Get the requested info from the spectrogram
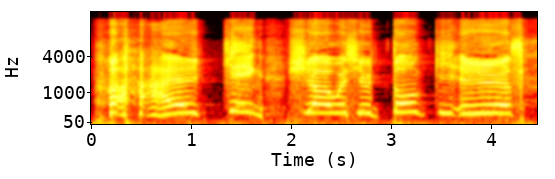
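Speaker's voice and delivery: high, loud, slow taunting jeer; mocking crowd. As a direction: call out to mock the king. Crowd mocks the king.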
